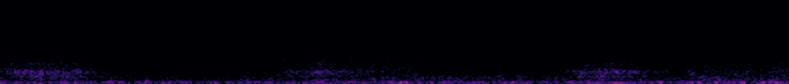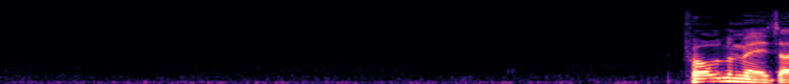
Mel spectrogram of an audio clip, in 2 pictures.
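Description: Water rumbles low and murmurs steadily underwater.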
